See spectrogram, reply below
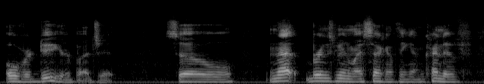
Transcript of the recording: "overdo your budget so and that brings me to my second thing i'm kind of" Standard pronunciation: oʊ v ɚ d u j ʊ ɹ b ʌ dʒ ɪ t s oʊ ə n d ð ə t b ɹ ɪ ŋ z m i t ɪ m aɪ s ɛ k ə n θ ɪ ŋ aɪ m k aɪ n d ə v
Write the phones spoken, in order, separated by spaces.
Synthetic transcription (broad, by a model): oʊ v ɚ d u j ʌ ɹ b ʌ dʒ ɪ t s oʊ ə n ð ə t b ɹ ɪ ŋ z m i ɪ m aɪ s ɛ k ə n θ ɪ ŋ aɪ m k aɪ n d ə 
